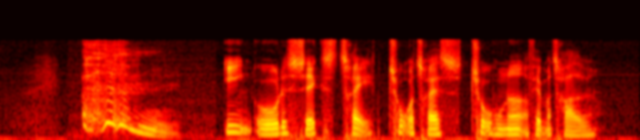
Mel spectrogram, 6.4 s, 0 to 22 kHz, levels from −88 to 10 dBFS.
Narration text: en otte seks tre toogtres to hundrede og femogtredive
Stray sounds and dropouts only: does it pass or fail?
fail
